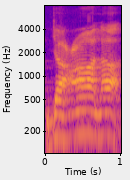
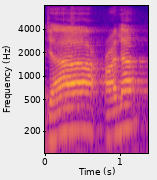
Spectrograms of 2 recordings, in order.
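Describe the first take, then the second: First: The second syllable's vowel is drawn out long. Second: The first syllable's vowel is drawn out long. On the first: "ऐन को खींच दिया" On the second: "हमने थोड़ा सा आवाज़ को खींच लिया और कह दिया"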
